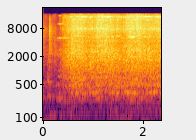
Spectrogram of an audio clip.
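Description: Wire bingo cage spinning, its numbered balls tumbling and rattling against the wire in a steady, dense clatter that starts about half a second in.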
